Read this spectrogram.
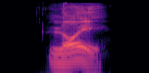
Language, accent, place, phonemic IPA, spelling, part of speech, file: German, Germany, Berlin, /lɔʏ̯/, Leu, noun, De-Leu.ogg
- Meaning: alternative form of Löwe (“lion”)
